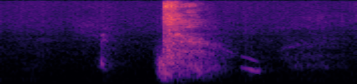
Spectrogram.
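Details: Person with a winter cold: a quick inward catch of breath, then one sharp hissing sneeze and a brief soft exhale; sneezing.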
